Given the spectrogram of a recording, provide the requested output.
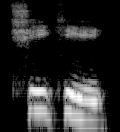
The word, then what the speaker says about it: Txiki: And according to the research I did, that is pronounced Chi-Ki.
